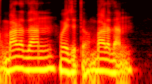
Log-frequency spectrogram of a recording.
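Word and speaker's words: بردا: তো এইটার উচ্চারণ হবে যে বারদা। এখানে এক আলিফ টানতে হবে এবং একটা জবর চলে যাবে আর একটা জবর রয়ে যাবে, ওইটার জন্য এখানে এক আলিফ টানতে হবে। বারদা।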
